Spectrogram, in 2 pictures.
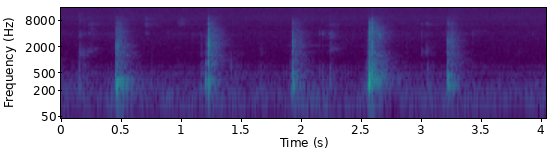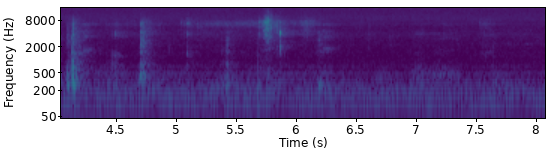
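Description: Close-up chewing of soft Chuy clay tile and paste: wet mouth clicks and smacks about every two-thirds of a second, dying away after about five seconds.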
